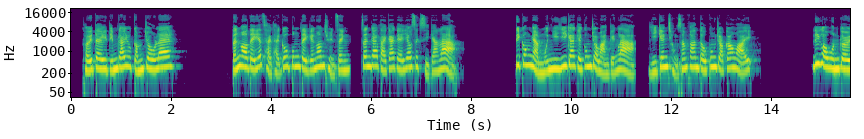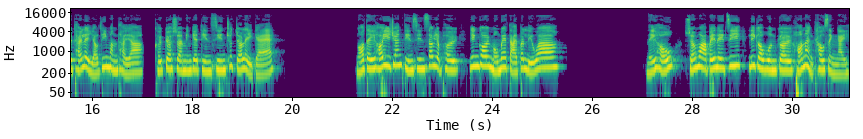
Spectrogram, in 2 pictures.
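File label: Chinese, female, narration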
